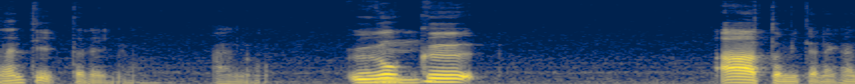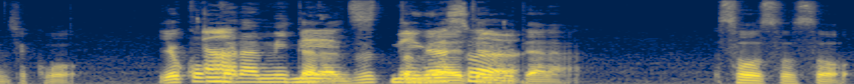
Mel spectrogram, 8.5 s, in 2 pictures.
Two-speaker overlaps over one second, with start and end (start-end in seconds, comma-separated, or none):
5.3-6.9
